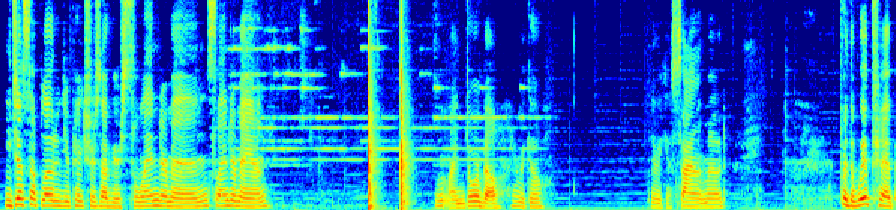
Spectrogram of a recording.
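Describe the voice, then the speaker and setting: A woman chatting casually on a live stream as she works on a craft, informally thinking aloud and muttering to herself. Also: fairly low pitch. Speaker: streamer building and painting miniature models. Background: music.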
